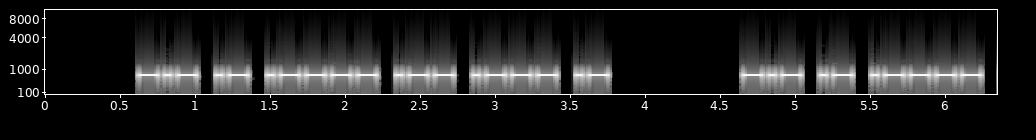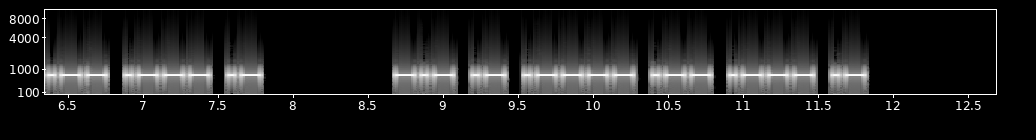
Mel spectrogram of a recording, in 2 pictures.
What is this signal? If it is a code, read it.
Morse code, heard as a keyed tone, about 28 wpm, 700 Hz. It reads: KA1WJA KA1WJA KA1WJA
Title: USA Call Signs - 6 Characters - Repeated 3x - 28wpm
